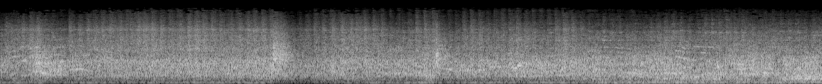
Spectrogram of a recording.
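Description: Mine-train roller coaster cars running along the track, a steady loud rumble and rattle with a couple of sharp clacks.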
